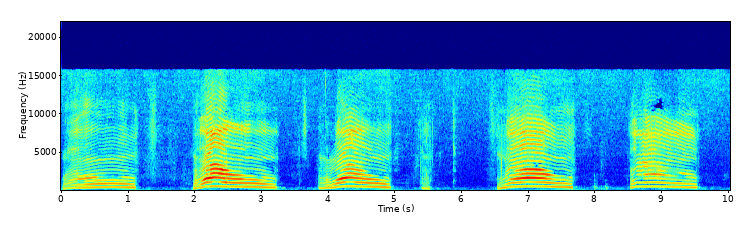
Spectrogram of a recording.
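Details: Series of five long cat meows and one brief chirp, each rising then gently falling, spaced roughly two seconds apart, strongly harmonic and loud; cat noises played to stir up dogs.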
